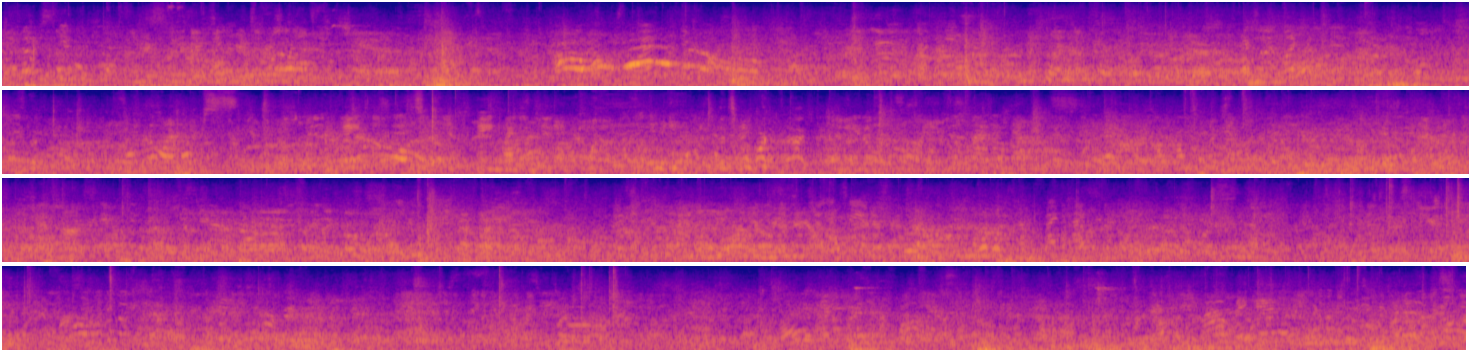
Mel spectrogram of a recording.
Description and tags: crowd int high school students gym active almost mono
crowd int high school gym active almost mono
crowd, gym, high, int, school, students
